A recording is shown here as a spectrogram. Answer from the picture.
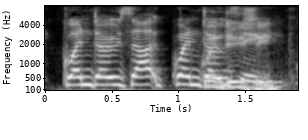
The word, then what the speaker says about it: Guendouzi: Guendouzi.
